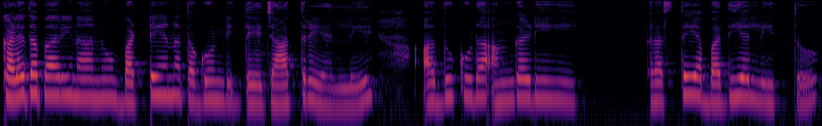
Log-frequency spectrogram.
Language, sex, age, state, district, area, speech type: Kannada, female, 18-30, Karnataka, Shimoga, rural, spontaneous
